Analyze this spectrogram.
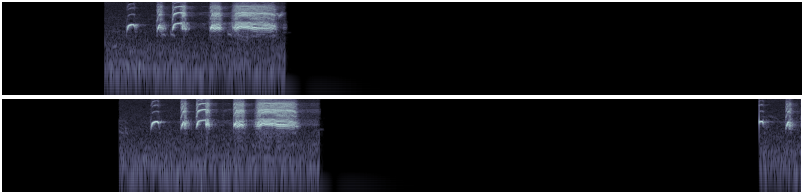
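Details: Decoy Chinese francolin calling to lure birds into traps, Vietnam: a fast burst of several rasping, high notes lasting about a second, given again after about three seconds of dead silence, then starting once more.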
